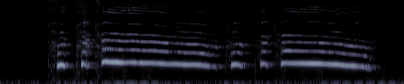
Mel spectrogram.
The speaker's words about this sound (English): Then the rooster crowed.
